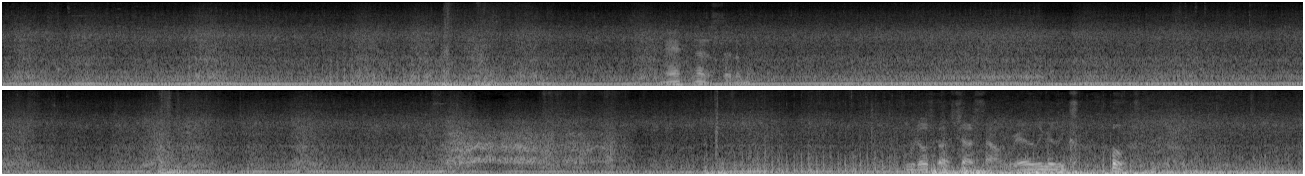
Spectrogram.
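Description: A vehicle engine hums steadily as it drives along.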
